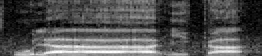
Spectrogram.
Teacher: huruf mad bertemu dengan hamzah dalam 1 patah perkataan, hukumnya mad wajib mutasil dibaca panjang 5 harakat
